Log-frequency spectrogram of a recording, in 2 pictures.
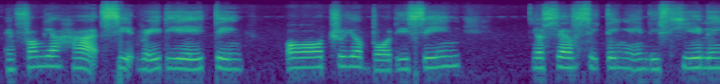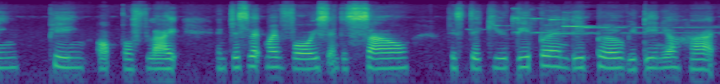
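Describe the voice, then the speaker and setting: A woman giving a softly spoken guided relaxation as a healer, in a soothing, gentle, calming manner. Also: fairly low pitch, low-quality recording. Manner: slow, gentle, calming instruction. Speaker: healer hosting an online healing show.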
